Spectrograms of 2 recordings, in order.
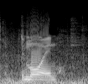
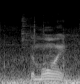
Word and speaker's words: Des Moines: Des Moines. Des Moines. Oh, Des Moines. Des Moines. Des Moines. Des Moines. Kind of rhymes. Des Moines, yeah. Kind of rhymes with tenderloin.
